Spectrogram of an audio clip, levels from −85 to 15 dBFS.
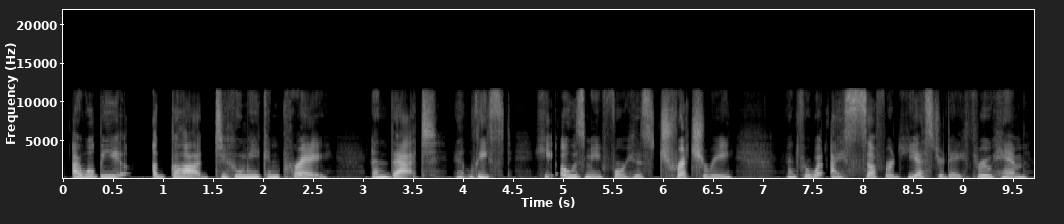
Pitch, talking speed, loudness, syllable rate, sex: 255 Hz, 165 wpm, -22 LUFS, 4.4 syllables/s, female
